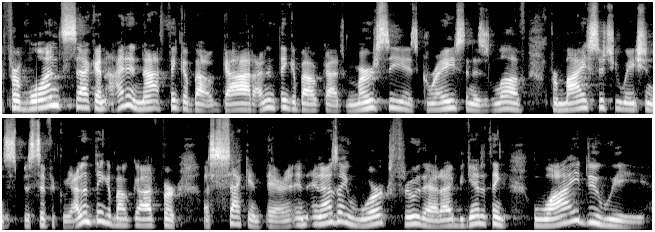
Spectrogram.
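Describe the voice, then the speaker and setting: A young man preaches a sermon, his voice bright and forceful, sitting a little higher than most men's. He tells stories and throws rhetorical questions at the congregation with lively energy. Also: moderate pace, few pauses. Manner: animated storytelling with rhetorical questions. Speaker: pastor.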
